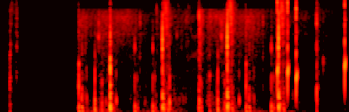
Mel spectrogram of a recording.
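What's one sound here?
An axe chops at wood with rapid, repeated knocks.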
